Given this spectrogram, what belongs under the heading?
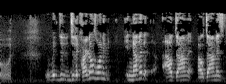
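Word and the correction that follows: Aledmys: Diaz, or however you pronounce his Aledmus. – Name. Aledmus.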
